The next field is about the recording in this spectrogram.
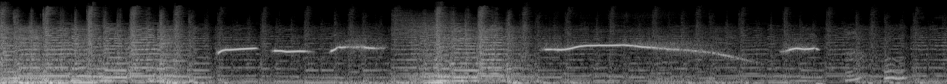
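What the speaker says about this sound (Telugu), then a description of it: "ఈ ఈల మన ఇంట్లో నుంచే వినపడుతుందేంటి?" Someone whistles indoors in a home: several short rising and sliding tones, then one long gliding note that falls away, heard over background music.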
